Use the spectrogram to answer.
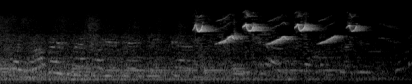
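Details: Cinereous tit recorded as training material to prompt lazy caged birds to sing. Low, voice-like murmuring fills the first two seconds. A quick burst of high, sharp chirping notes follows, about eight in a second and a half, before fading out.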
